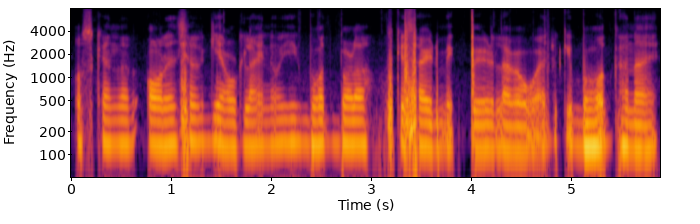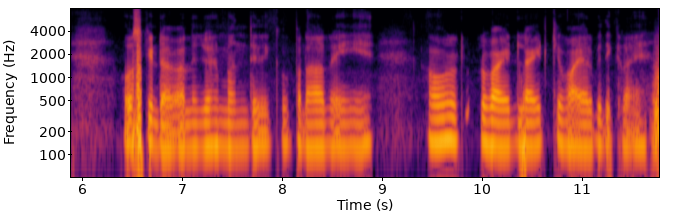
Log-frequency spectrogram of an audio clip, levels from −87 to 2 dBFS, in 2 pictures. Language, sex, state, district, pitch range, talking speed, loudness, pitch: Hindi, male, Bihar, Lakhisarai, 125-140 Hz, 220 wpm, -21 LUFS, 130 Hz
